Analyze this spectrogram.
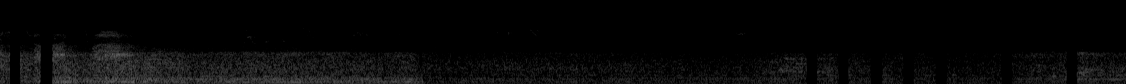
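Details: Crow recorded on 5 March 2022 at about 08:50, giving a few hoarse, harsh caws early on, then quieter stretches of steady background hiss and low rumble with faint distant sounds.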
